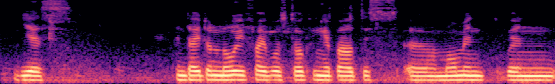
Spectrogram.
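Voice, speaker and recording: With a German accent, a woman speaks very slowly in a very deep, low pitch and a monotone, flat intonation. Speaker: photographer and documentary artist. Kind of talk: interview testimony. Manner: halting.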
